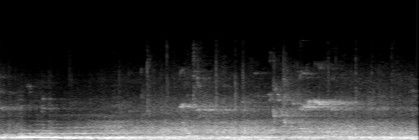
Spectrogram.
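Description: A man speaks into a microphone, heard over loudspeakers in a large echoing hall.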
